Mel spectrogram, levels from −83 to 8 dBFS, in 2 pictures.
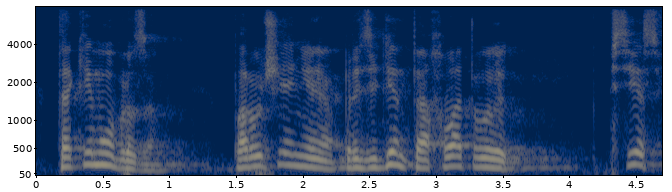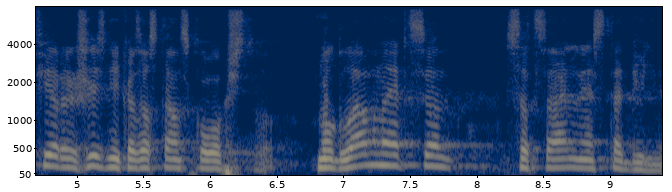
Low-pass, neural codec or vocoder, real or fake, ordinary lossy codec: none; codec, 16 kHz, 4 kbps, FreqCodec, smaller model; fake; none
